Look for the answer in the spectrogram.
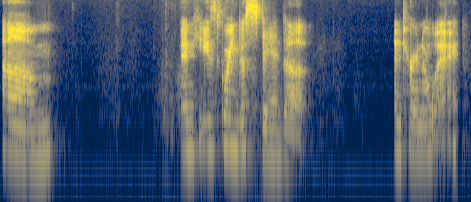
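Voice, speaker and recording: A woman's voice: mid-range voice, steady tone, extremely slow, bright, forceful tone. A woman playing a tabletop game, casually improvising her character's actions.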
